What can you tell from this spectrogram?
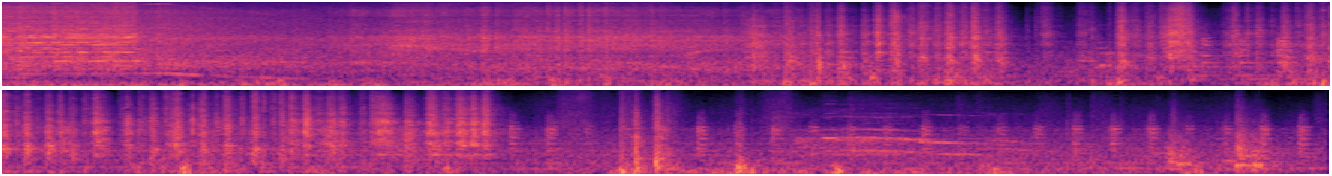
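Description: Handheld angle grinder running against the steel floor of an amplifier case, switched off about half a second in and winding down with a falling pitch. Then scraping, knocking and rubbing as the sheet-steel case is worked over by hand with a tool.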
